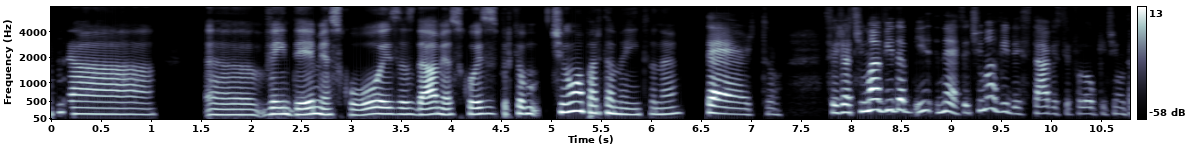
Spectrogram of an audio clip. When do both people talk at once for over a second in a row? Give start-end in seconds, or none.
none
